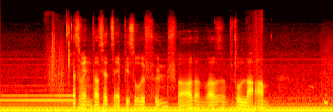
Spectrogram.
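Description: A man talks close to a headset microphone.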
